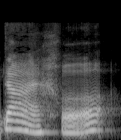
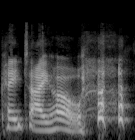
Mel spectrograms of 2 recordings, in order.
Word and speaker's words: Beidahe: Beidahe. Okay. See, I always called it Pei Tai Ho. You can call it that.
